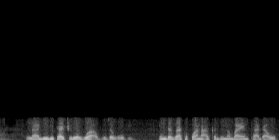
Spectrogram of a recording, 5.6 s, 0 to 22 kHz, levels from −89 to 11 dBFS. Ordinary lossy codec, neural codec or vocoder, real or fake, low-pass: none; none; real; 3.6 kHz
